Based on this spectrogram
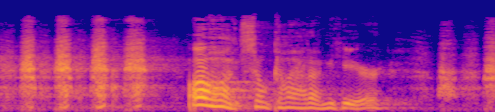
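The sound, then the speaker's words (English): A person imitates a dog panting with four quick, breathy huffs in a steady rhythm, then switches straight into speaking as the dog's thoughts in an eager, excited voice. “Here's a dog. Here's what he's thinking.”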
